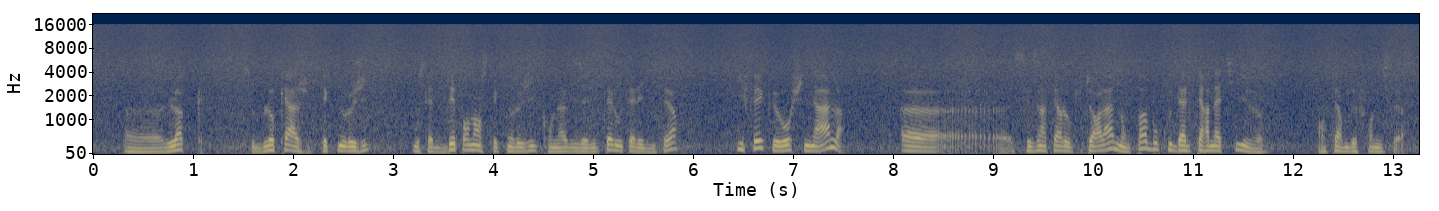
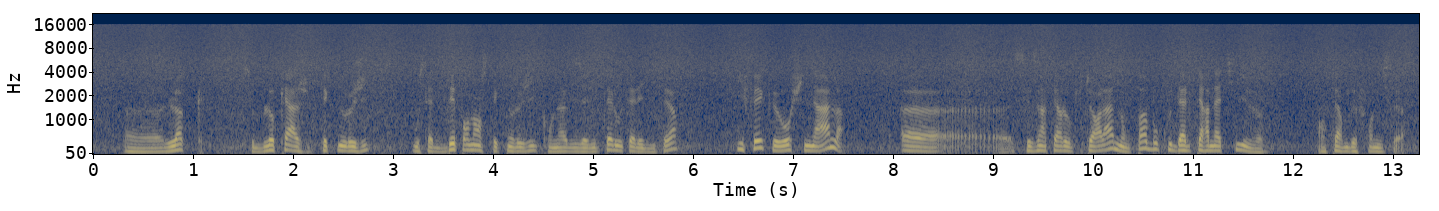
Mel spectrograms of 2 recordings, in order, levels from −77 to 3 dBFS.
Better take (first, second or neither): neither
